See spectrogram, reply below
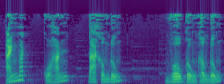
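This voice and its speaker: A male narrator voicing a cowardly male demon spirit that lives in a scythe, in a low demonic voice, with faint music behind. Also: animated, unhurried. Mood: uneasy. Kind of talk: audiobook narration with voiced characters.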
